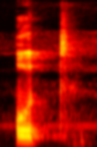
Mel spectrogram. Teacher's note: light سے sound آئے گا تا کا، ایسے نہیں پڑھنا ات، ڈبل نہیں ساؤنڈ آئے گا، قلقلہ نہیں ہوئے گا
